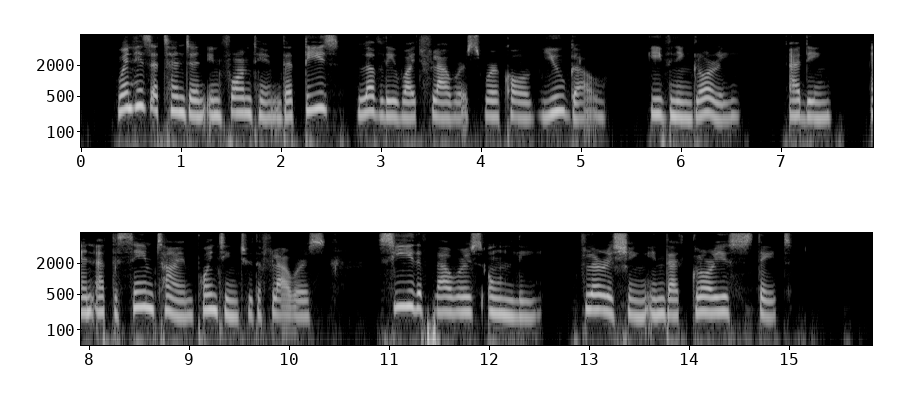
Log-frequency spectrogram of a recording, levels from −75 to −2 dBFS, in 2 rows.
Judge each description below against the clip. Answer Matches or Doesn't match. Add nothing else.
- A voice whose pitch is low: Doesn't match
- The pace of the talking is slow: Matches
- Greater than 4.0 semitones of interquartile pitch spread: Doesn't match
